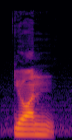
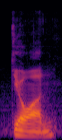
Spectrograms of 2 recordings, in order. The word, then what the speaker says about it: Jhoan: That's spelled J-H-O-A-N, if anybody's curious. So Yoan, but not spelled like any other Yoan.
